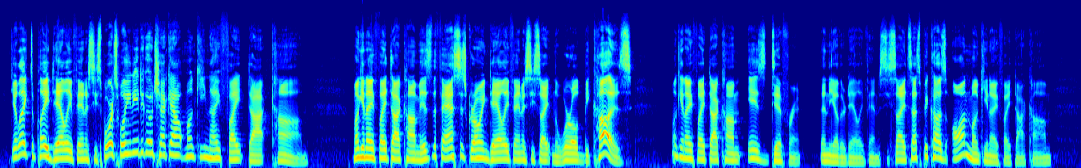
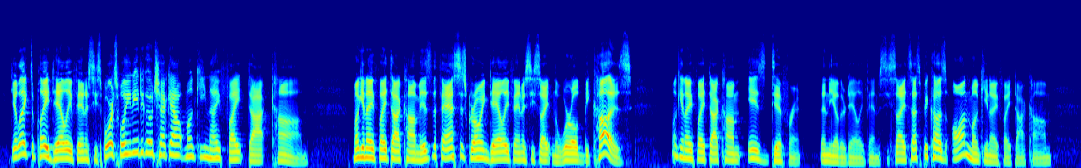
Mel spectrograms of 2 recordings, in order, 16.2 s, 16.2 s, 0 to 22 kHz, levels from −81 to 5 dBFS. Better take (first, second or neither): first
